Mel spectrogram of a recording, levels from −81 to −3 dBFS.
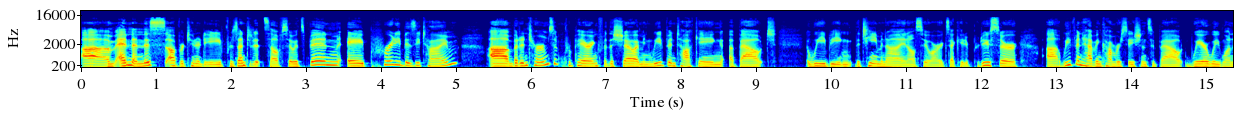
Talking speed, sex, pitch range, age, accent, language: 190 wpm, female, 140-170 Hz, 30-49, American, English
